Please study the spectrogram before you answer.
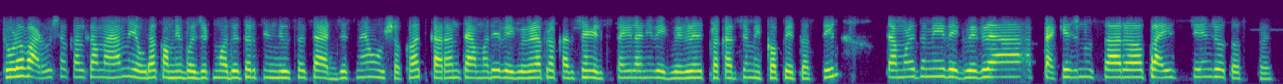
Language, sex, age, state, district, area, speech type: Marathi, female, 30-45, Maharashtra, Wardha, urban, conversation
